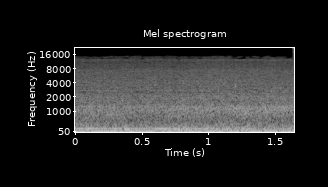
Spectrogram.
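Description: Toyota Supra engine loud and close as it downshifts, a steady deep drone with engine tone throughout, voices faintly present.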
